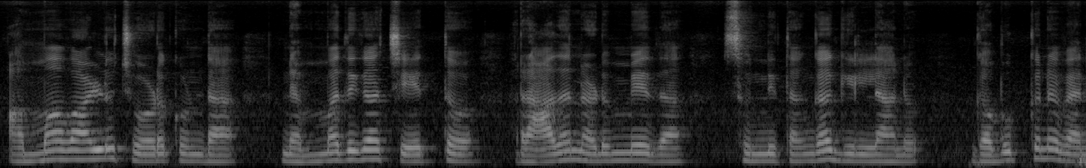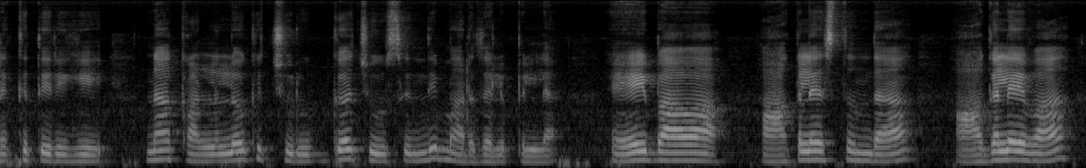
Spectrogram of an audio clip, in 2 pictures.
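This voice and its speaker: Low, mellow woman reading a story. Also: normal speed. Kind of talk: scripted story narration.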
